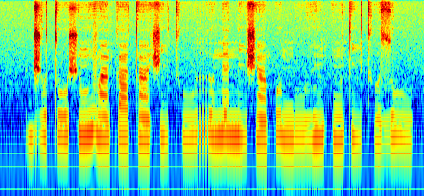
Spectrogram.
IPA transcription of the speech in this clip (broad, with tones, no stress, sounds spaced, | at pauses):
d͡ʒ ʊ˨ t o˨˦ ʃ ũ˨˦ v ã˨ k a˨ t ã˨ ʃ i˨ tʰ uː˨˦ r ʊ˦ n ɛ˦ n i˨ ʃ ã˨ p ʊ˦˨ ŋ uː˨ ɣ ĩ˦ kʷ ũ˨˦ t iː˨ tʰ ʊ˨ z uː˦˨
